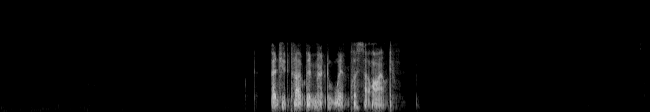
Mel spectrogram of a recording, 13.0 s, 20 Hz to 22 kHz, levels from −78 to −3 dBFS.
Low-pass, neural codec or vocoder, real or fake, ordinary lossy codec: 5.4 kHz; autoencoder, 44.1 kHz, a latent of 192 numbers a frame, MeloTTS; fake; Opus, 24 kbps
